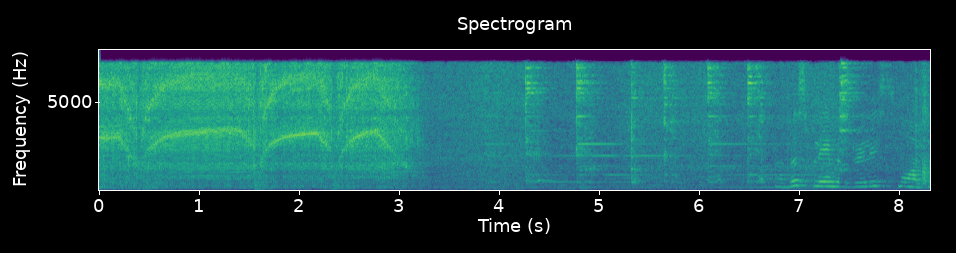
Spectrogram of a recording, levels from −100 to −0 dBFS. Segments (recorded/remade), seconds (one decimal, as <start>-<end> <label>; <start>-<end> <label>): 0.0-0.7 recorded; 0.7-1.3 remade; 1.3-8.3 recorded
